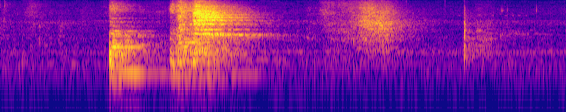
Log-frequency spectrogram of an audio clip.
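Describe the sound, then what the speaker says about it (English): Portobello mushrooms being mixed into red chili in a pot for vegan tamales, with a few clanks of a spoon against the pot and a soft scraping stir between them. "I'm adding the portobello mushrooms into the red chili, and I'm going to mix it together"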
